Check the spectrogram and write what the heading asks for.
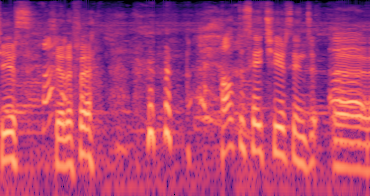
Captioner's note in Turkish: kahkaha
